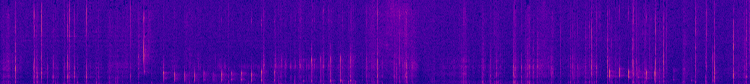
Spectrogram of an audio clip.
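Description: Long nails scratch and strum the bristles of a black plastic paddle hairbrush, making a quiet, rapid run of dry, crisp clicks and plucks with no ring. The ticking comes in dense bursts across the whole clip, with brief sweeping scratches between them.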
